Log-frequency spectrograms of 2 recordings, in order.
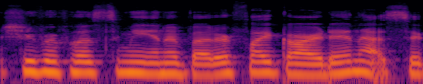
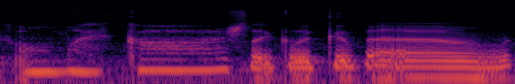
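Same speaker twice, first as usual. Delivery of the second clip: mock marveling, utterly awed, wonder-struck; 4 semitones higher, 10 dB quieter than usual. Retelling seeing the butterflies everywhere, imitating own awed voice. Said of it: "I was just so in awe".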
